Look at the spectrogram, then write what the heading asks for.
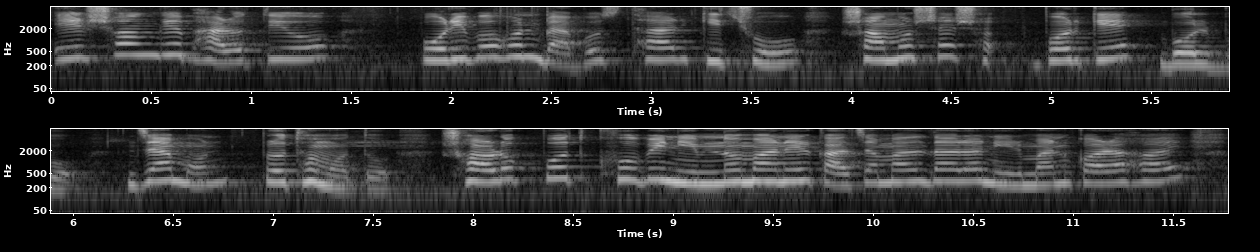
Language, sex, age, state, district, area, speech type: Bengali, female, 18-30, West Bengal, Purulia, urban, spontaneous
